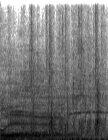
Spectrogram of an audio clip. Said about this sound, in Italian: Signore e signori, un applauso per Anthony Sasso.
